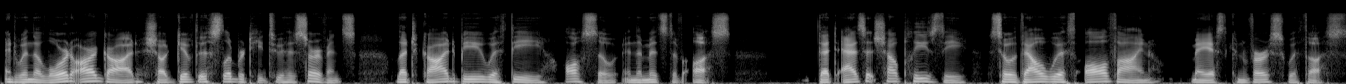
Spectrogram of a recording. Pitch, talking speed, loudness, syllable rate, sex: 110 Hz, 175 wpm, -21 LUFS, 4.2 syllables/s, male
